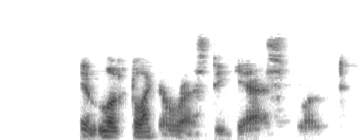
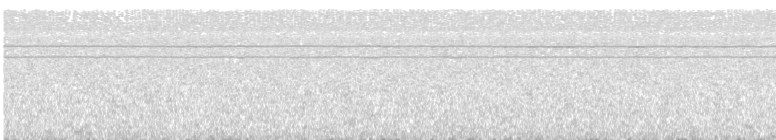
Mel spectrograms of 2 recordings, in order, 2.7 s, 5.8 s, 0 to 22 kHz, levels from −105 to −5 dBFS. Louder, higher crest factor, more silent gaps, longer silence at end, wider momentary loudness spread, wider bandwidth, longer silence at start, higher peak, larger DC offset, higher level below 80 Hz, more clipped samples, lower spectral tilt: first, -39 LUFS vs -64 LUFS; first, 22 dB vs 14 dB; first, 2.19-2.23 s, 2.46-2.54 s vs none; first, 0.15 s vs 0 s; first, 17 LU vs 1 LU; second, 7.6 kHz vs 16.5 kHz; first, 0.6 s vs 0 s; first, -18 dBFS vs -54 dBFS; neither; about the same, -86 dBFS vs -82 dBFS; neither; first, -4 dB/octave vs -1 dB/octave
